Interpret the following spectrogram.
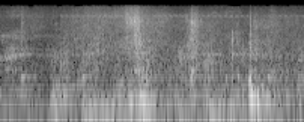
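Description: Hollow knocks of large empty cardboard boxes being handled and set down, two of them under a second apart, over background music.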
